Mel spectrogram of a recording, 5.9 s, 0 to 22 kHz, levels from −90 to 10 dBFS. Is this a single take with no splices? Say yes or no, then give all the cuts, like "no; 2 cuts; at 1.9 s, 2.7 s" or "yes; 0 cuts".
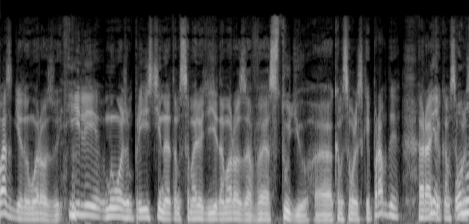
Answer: yes; 0 cuts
